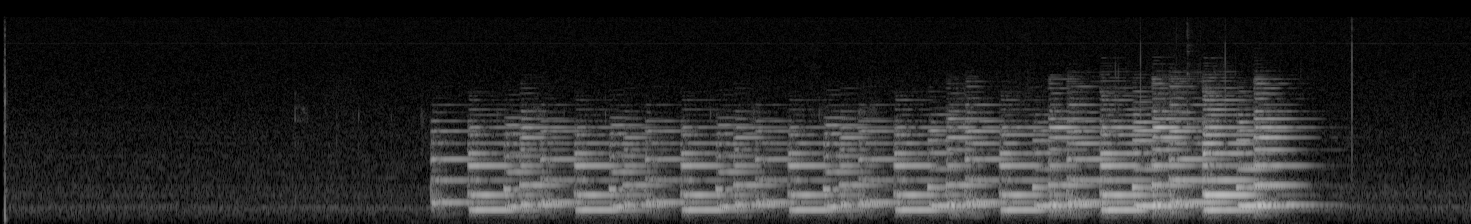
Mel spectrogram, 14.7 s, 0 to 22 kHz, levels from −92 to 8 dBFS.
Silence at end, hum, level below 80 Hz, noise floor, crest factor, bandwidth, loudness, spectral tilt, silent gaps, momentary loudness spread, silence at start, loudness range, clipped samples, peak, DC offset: 1.5 s; none; -80 dBFS; -63 dBFS; 18 dB; 15.5 kHz; -28 LUFS; -5 dB/octave; none; 11 LU; 4.3 s; 10 LU; under 0.1%; -12 dBFS; under 0.1%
